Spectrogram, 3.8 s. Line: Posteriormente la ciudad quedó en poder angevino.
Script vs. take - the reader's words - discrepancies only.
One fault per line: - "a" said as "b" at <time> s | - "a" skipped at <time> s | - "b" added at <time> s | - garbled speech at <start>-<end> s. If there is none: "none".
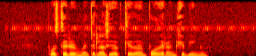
none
